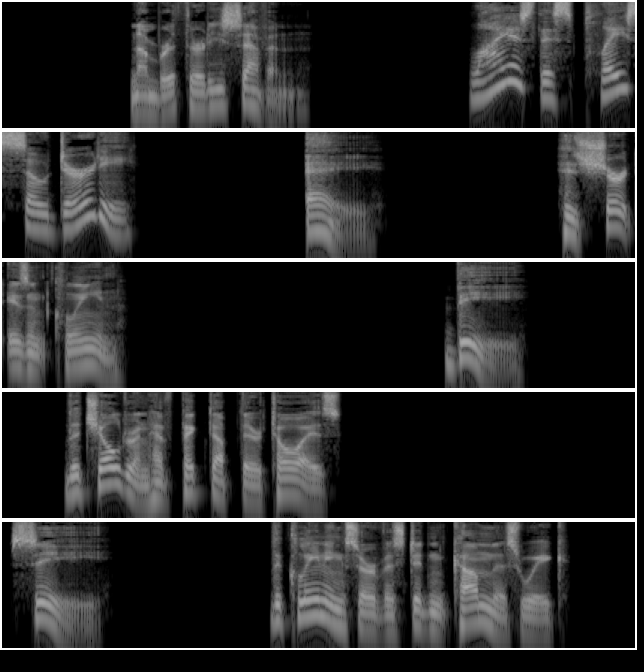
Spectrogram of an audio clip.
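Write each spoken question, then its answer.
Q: Why is this place so dirty?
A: C: The cleaning service didn't come this week.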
